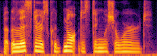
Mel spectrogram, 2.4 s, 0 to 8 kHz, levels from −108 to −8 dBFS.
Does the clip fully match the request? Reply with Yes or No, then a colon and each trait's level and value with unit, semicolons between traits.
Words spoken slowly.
No: fast, 205 wpm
